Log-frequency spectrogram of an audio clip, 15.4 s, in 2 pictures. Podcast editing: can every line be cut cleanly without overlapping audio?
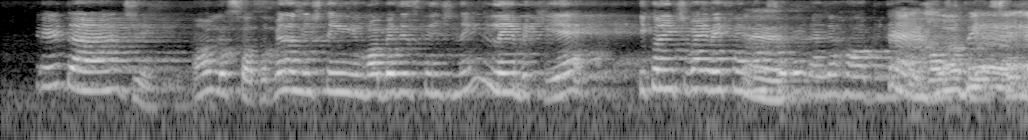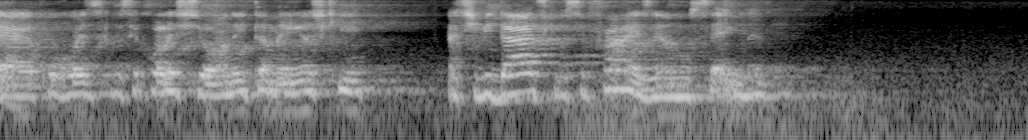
No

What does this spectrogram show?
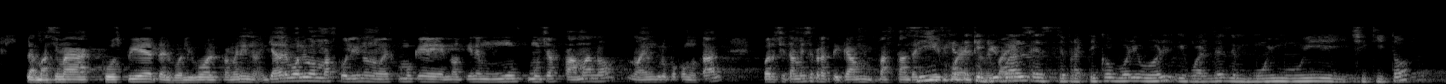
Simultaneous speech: Yes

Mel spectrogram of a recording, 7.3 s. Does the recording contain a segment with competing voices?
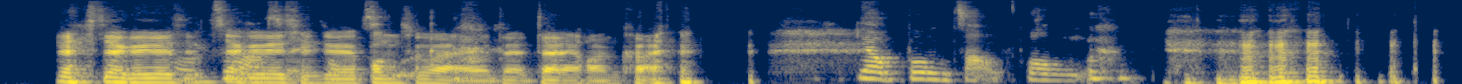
Yes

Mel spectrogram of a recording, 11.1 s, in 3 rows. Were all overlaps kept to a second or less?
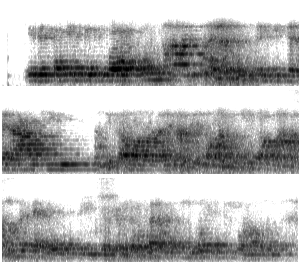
Yes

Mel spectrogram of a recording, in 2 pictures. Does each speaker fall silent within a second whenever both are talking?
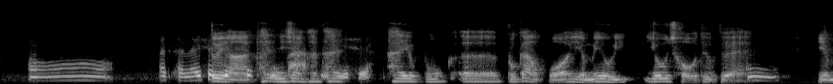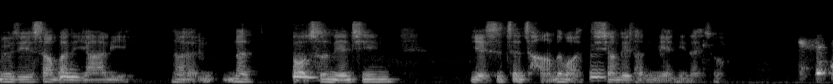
No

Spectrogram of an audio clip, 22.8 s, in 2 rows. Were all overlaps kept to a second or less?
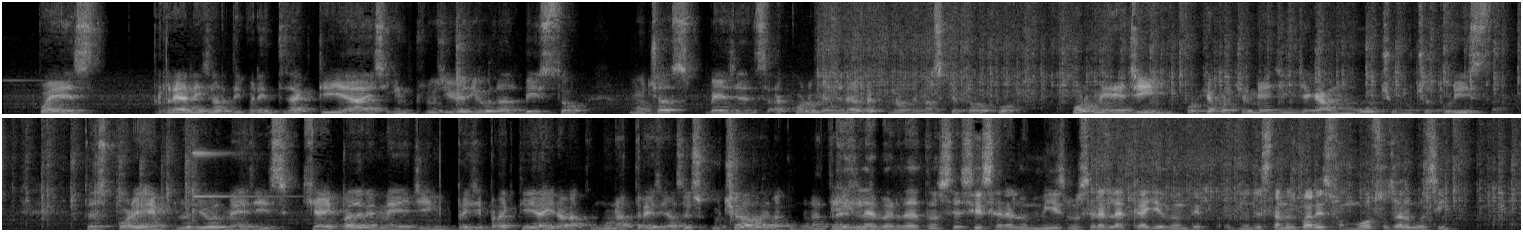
Yes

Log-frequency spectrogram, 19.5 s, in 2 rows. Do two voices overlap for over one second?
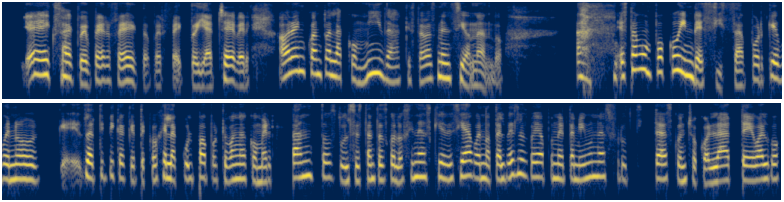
No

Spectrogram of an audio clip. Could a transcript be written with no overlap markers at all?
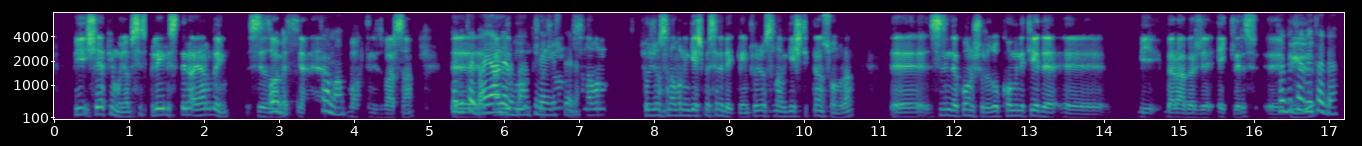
No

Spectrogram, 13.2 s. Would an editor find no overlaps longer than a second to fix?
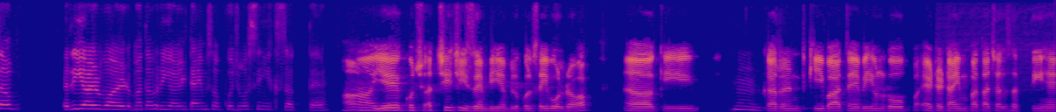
Yes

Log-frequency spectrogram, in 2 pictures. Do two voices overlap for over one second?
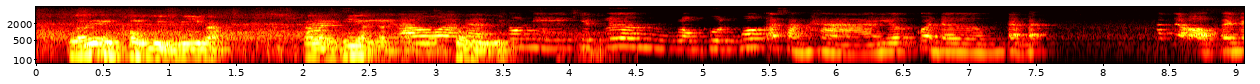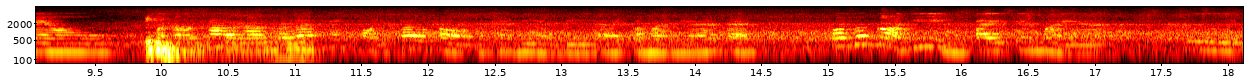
Yes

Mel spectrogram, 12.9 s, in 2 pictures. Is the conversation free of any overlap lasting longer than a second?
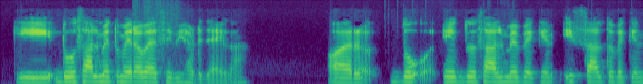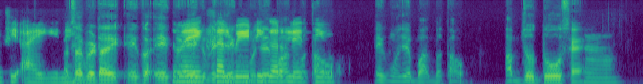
No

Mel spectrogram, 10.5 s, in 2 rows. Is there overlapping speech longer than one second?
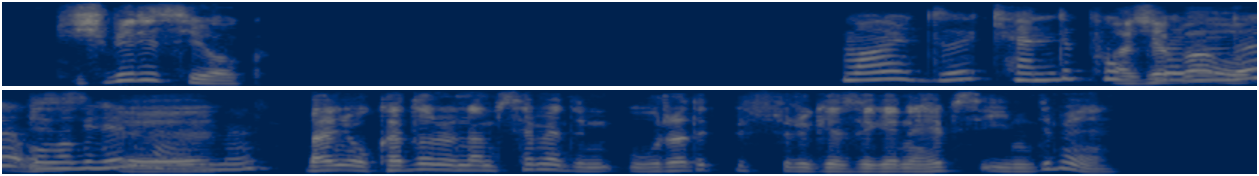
Yes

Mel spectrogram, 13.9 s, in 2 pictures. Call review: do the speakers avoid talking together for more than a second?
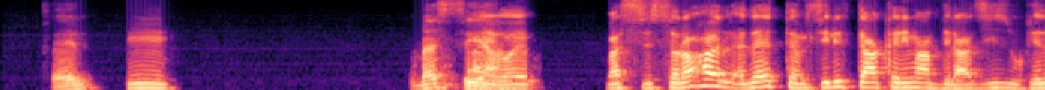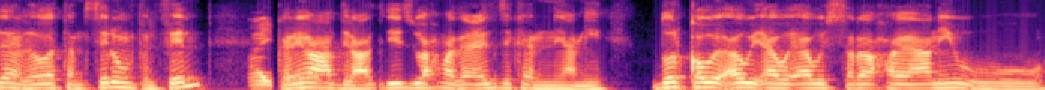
Yes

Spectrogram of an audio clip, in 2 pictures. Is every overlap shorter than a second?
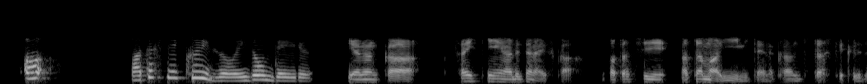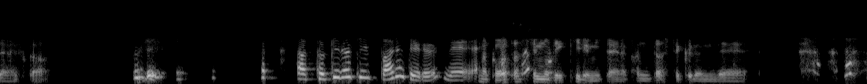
Yes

